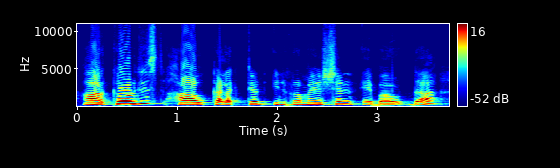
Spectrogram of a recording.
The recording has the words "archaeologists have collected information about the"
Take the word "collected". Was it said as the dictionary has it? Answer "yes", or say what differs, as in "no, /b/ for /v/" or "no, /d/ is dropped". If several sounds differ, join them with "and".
yes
